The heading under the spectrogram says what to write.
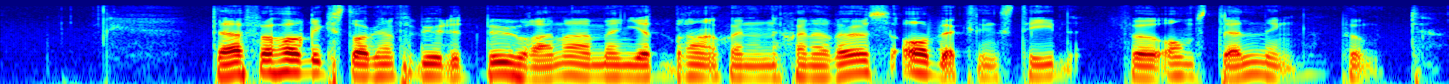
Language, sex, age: Swedish, male, 38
